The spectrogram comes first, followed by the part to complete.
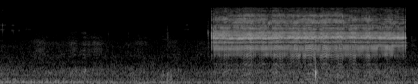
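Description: A fishing reel being cranked fast, winding in line: a steady high-pitched whir that starts about halfway through and stops abruptly. The angler is reeling in to check a suspected bite.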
